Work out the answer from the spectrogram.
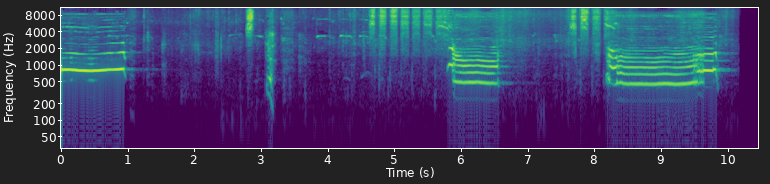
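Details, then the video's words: Hunting dog used on paca, giving long drawn-out harmonic howls, two main ones lasting about a second each, with a shorter one at the start and scattered faint clicks and sounds between them. "Cachorro do jeferson bom de paca"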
